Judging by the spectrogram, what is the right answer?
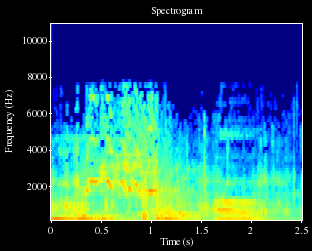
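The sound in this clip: A horse neighs loudly as its rider dismounts: two shrill whinnies, the second with a strongly quavering, wavering pitch, both loud and alone.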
